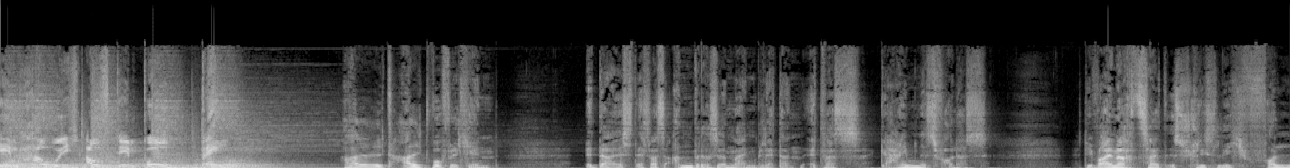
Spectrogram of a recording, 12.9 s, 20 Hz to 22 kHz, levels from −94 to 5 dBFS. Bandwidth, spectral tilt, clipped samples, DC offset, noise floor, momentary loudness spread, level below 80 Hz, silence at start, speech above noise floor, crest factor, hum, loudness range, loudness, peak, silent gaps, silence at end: 16.5 kHz; -4.5 dB/octave; under 0.1%; under 0.1%; -44 dBFS; 17 LU; -28 dBFS; 0 s; 29 dB; 16 dB; none; 8 LU; -15 LUFS; 0 dBFS; none; 0 s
